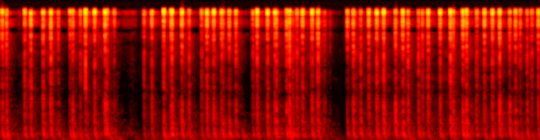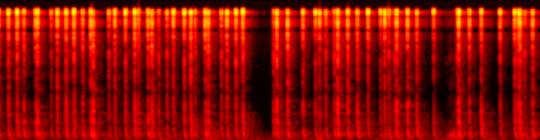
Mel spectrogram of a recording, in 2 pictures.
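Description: Fingernails on both hands tap rapidly across a flat, solid, speckled beige laminate countertop. The dense, continuous patter of short, dull, low-heavy knocks dies almost instantly, with brief pauses around one, two and a half, and six seconds.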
